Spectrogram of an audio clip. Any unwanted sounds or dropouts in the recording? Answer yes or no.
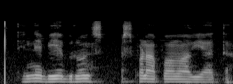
yes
